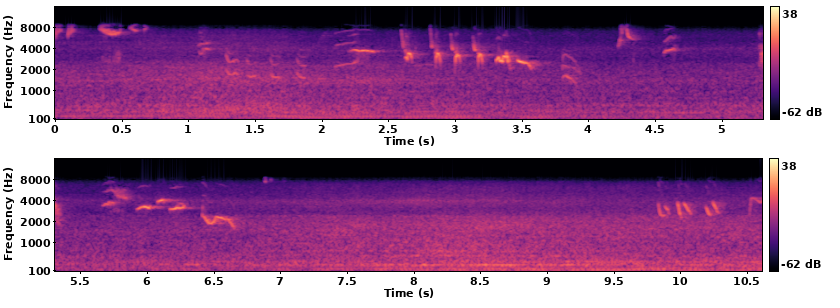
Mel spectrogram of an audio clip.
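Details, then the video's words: Orange-headed thrush from Kediri, Indonesia, singing scattered high, sharp whistled and chipping phrases in short bursts between pauses, over a steady low background hum. "Anis Kembang"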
